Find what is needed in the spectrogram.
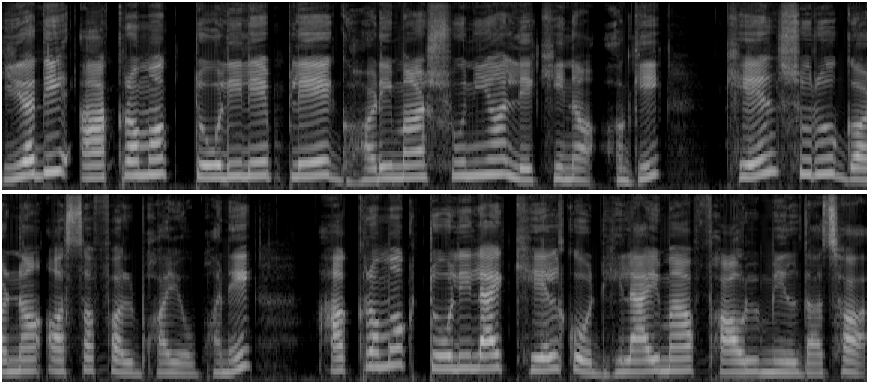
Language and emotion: Nepali, neutral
